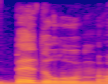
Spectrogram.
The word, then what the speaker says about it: bdrmm: Eh bien, on continue avec un groupe qui s'appelle Bedroom. Enfin, je devine qu'il s'appelle Bedroom, parce que du coup, ça s'écrit B-D-R-M-M.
